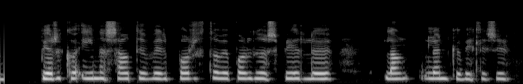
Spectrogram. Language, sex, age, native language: Icelandic, female, 14, Icelandic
